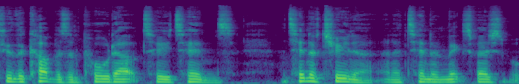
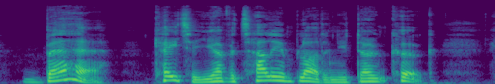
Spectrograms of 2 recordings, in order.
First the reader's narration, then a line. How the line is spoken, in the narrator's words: her father opened a cupboard and cried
